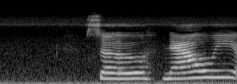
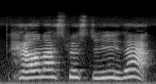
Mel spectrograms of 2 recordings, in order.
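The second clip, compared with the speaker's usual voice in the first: exasperated; 6 semitones higher, 5 dB louder, faster than usual. Retold or imitated. Aunt Sarah objecting to the house sale.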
